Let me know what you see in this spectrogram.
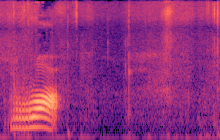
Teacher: زبان کے سائڈ کے حصوں کو لیفٹ اور رائٹ سائڈ کے گمز کو لگانے سے را ادا ہوتا ہے. را پر زبر ہے نہیں کھینچیں گے.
